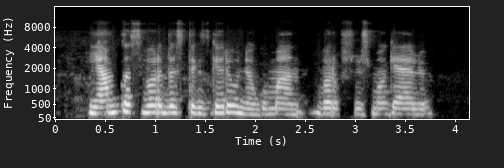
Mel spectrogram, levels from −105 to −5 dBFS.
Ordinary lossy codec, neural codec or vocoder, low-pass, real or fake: Opus, 24 kbps; none; 7.2 kHz; real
